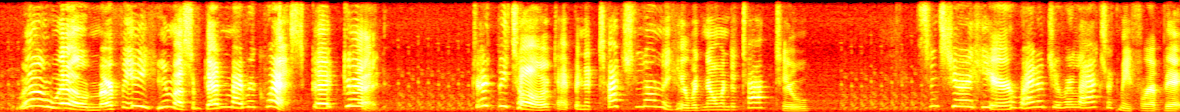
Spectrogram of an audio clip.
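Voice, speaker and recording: In a put-on character voice, a woman sounds squeaky and strained at an extremely high pitch, with very wide pitch swings, big swings in loudness and a moderate pace. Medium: game stream. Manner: rambling, digressive.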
